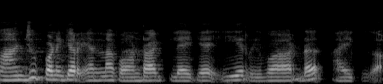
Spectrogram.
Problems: none marked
